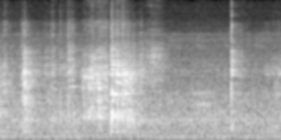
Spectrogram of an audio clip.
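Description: Fish pieces for Jilebi fish kulambu go into a pot of curry with a few clinks and scrapes of utensil against metal, a short busy clatter at the start and one more sharp tap after a pause, close and fairly loud.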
